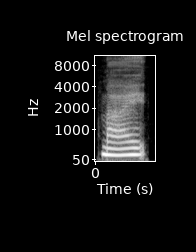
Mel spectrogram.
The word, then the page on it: 埋: mái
